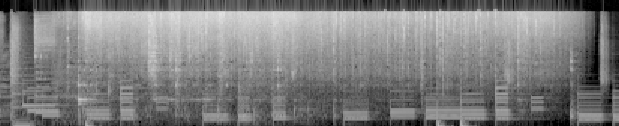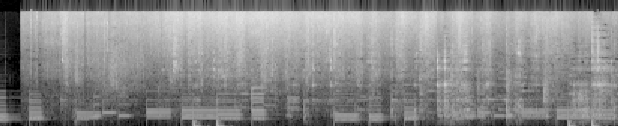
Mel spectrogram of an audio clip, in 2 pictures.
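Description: Sliced conch meat stir-frying in a hot wok with minced garlic and ginger, sizzling steadily as a silicone spatula stirs it. The sizzle breaks off briefly about halfway through, then resumes.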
